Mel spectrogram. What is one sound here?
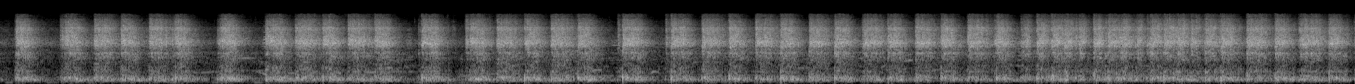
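Marching band drums beat a steady, loud rhythm outdoors.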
